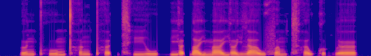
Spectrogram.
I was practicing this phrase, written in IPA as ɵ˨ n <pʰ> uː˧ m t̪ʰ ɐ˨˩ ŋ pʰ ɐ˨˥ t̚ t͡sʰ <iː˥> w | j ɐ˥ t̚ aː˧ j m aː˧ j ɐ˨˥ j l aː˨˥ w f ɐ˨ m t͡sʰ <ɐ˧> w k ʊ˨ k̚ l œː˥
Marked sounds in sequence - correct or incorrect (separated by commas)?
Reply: correct, correct, correct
